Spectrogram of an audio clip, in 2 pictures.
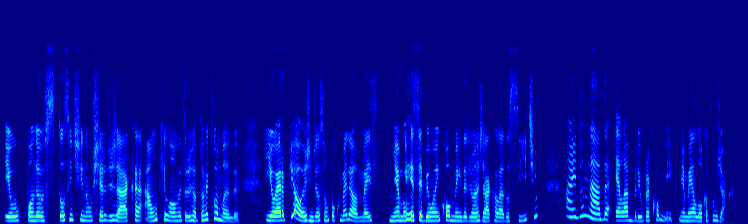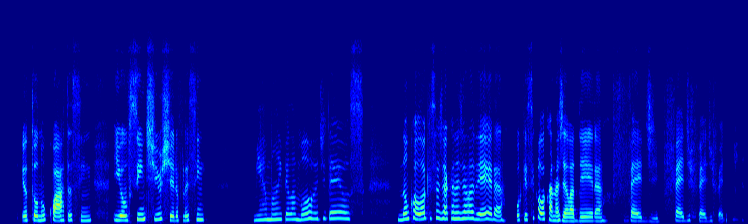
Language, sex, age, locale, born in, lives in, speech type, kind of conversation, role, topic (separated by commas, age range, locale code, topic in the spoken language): Portuguese, female, 30-34, pt-BR, Brazil, France, conversation, unstructured, none, Qual é a comida de antigamente que você não consegue nem lembrar sem sentir nojo?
